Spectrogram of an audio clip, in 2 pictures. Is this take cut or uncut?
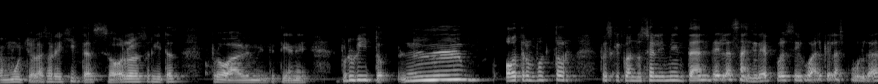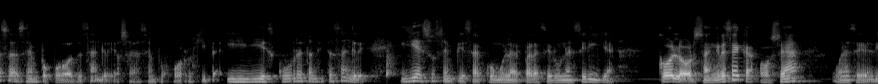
uncut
